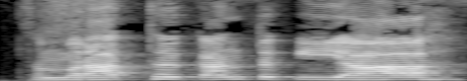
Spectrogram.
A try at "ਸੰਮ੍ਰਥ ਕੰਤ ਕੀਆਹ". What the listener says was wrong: ਸ ਉੱਤੇ ਟਿੱਪੀ ਹੈ ਨਾ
